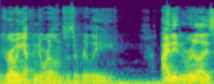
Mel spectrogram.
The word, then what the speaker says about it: New Orleans: I know you talked about you grew up in, I'm sorry, I should say it Nolans, but no, it's New Orleans.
